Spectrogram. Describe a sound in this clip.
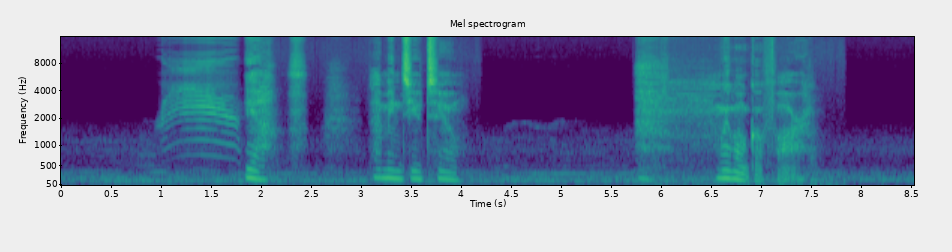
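A cat meows several times.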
